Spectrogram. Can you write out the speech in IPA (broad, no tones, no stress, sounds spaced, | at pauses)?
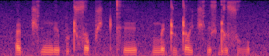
a ʈ t͡ʃʰ i ŋ e p u ʈ s ʌ p ʃ e ʈ kʰ e | m ɛ ʈ o̤ ʈ ʌ ɪ̯ t͡ʃʰ i s ɖ ɯ s o̤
